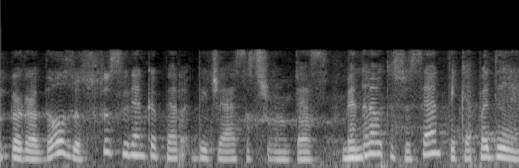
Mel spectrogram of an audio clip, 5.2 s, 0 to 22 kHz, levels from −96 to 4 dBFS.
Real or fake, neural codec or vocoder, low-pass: fake; codec, 16 kHz, 1.1 kbps, Voila-Tokenizer; 7.2 kHz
